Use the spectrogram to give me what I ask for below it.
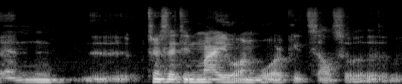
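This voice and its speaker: The speaker is a man. He talks with a Portuguese accent. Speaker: author and translator. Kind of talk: podcast interview. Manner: halting, with many repetitions and fillers.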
